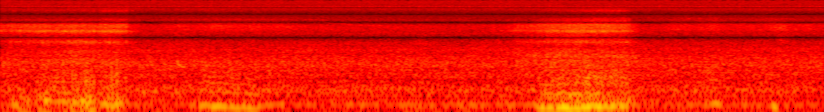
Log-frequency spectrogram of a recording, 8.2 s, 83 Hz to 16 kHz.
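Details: Dog snoring: slow, low rumbling snores about four seconds apart, roughly 14 breaths a minute, over a steady background hum.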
